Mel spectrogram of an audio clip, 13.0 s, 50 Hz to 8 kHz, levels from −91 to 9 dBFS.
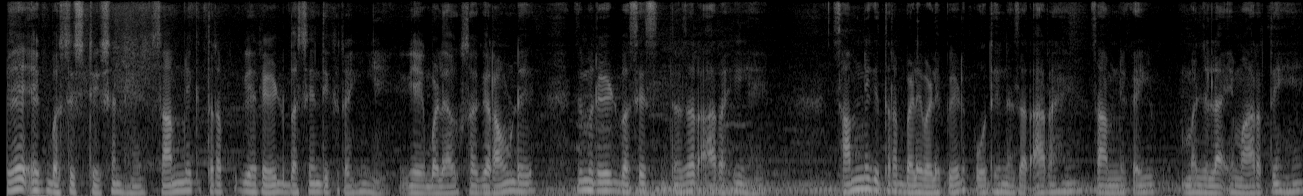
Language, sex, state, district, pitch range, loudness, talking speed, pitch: Hindi, male, Maharashtra, Nagpur, 105-130 Hz, -41 LUFS, 195 wpm, 115 Hz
